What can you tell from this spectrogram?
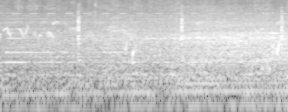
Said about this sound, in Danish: Vend nu din opmærksomhed mod trafikken. Overvåg nøje denne lyd. Ingen andre lyde er vigtige. Ret al din opmærksomhed mod denne lyd.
